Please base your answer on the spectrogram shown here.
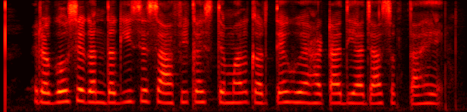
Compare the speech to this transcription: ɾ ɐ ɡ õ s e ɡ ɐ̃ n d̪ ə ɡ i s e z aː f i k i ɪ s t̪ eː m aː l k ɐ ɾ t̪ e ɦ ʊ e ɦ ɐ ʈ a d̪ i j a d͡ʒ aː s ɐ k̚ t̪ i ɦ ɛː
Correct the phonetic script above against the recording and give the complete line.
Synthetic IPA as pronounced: ɾ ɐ ɡ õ s e ɡ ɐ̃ n d̪ ə ɡ i s e s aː f i k a ɪ s t̪ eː m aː l k ɐ ɾ t̪ e ɦ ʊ e ɦ ɐ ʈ a d̪ i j a d͡ʒ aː s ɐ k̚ t̪ a ɦ ɛː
